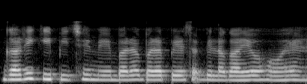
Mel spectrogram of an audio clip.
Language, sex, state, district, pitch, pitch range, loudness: Hindi, female, Arunachal Pradesh, Papum Pare, 210 Hz, 205-225 Hz, -16 LUFS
